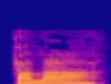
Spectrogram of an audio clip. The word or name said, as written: fala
